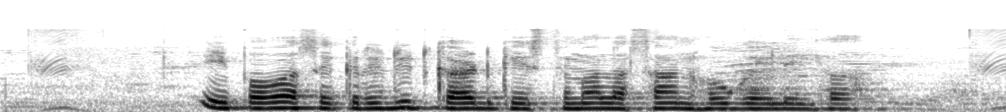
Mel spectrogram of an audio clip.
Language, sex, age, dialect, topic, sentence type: Magahi, male, 25-30, Western, banking, statement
